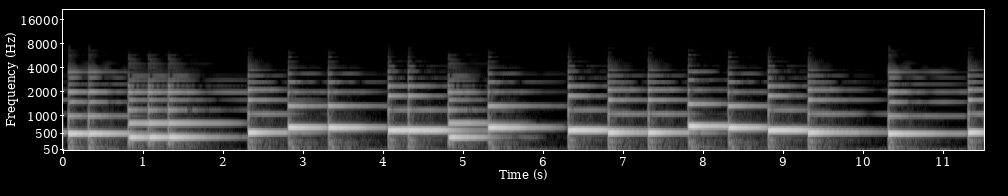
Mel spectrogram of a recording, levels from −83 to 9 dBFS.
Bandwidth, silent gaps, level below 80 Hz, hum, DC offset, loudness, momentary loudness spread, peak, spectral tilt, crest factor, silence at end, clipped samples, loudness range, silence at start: 5.2 kHz; none; -54 dBFS; none; under 0.1%; -15 LUFS; 14 LU; -4 dBFS; -7 dB/octave; 12 dB; 0 s; under 0.1%; 2 LU; 0 s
